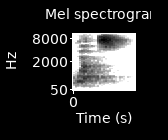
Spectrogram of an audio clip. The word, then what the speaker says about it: what: Quand je dis Y, W-H, why? Or what? What is your name? Le H ne se prononce pas.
